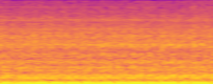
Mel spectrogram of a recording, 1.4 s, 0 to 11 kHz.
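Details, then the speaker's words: Kawasaki ZX6R J2 four-cylinder after carb rebuild with new main jets and needle clip change, carbs synchronised to about 21 on the Carbtune Pro: smooth even idle, steady burble, no hunting; well balanced. "So here guys, this is what I settled on. You can see that pretty much around about 21."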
